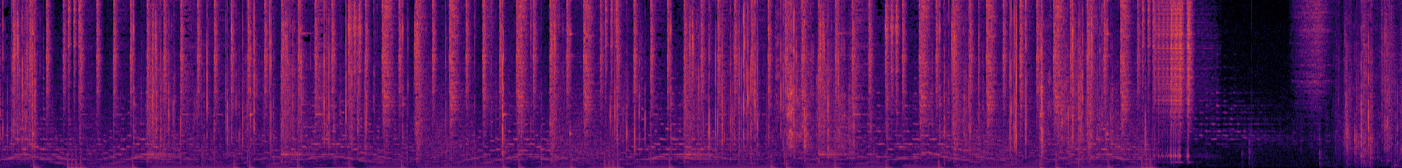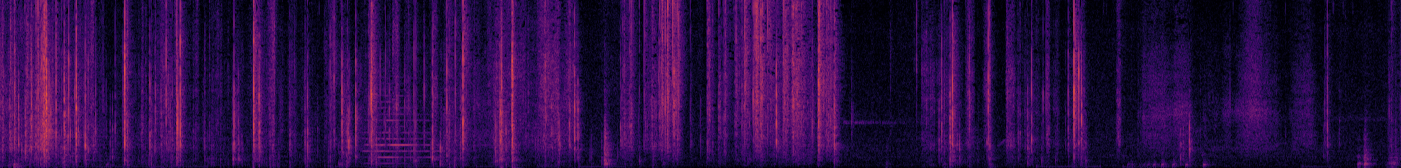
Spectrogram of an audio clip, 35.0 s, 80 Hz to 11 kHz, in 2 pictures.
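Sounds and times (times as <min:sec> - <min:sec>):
paper bag crinkling and rustling: 0:01.7 - 0:05.1, 0:07.6 - 0:14.0, 0:16.5 - 0:28.1, 0:29.0 - 0:32.6.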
